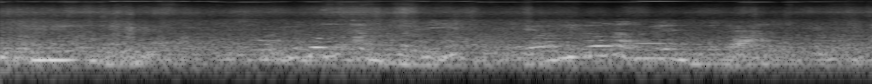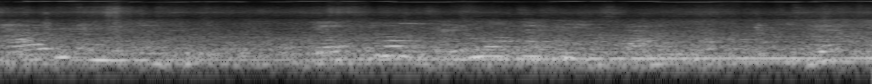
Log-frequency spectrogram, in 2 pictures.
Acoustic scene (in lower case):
bus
